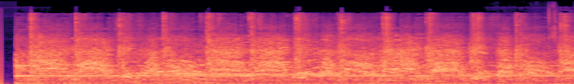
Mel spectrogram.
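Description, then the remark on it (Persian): A large crowd of students chants slogans in unison at the University of Isfahan, loud and continuous, with rhythmic bursts of voices rising and falling throughout and a steady hum beneath. “دانشجویان همچنین در دانشگاه اصفهان شعار دادند.”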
